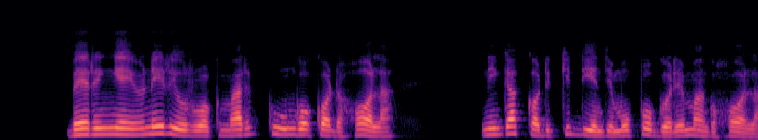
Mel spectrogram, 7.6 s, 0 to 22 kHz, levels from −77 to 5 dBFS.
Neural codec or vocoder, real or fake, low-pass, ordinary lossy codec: codec, 24 kHz, 0.5 kbps, DualCodec; fake; 10.8 kHz; none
